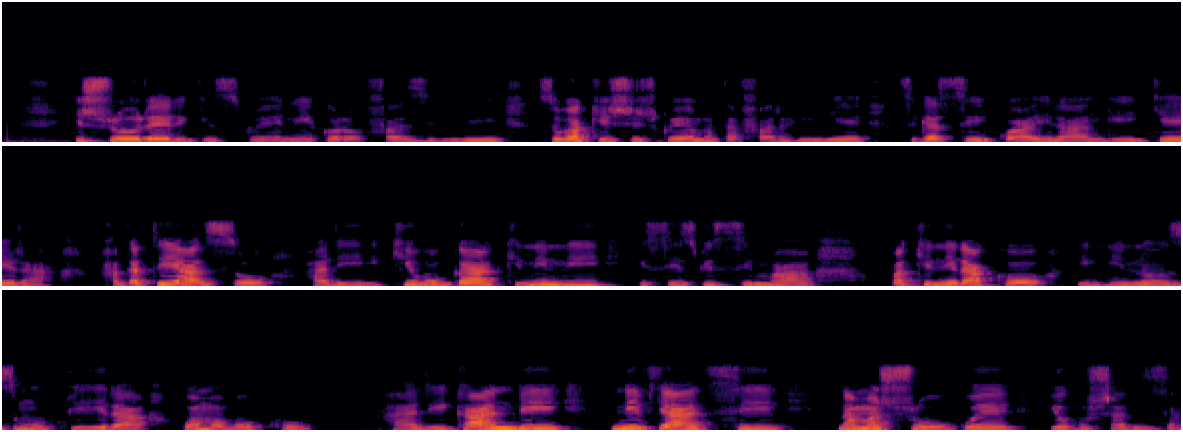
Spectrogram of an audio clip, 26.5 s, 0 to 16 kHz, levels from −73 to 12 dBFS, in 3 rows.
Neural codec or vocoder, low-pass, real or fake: none; 7.2 kHz; real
